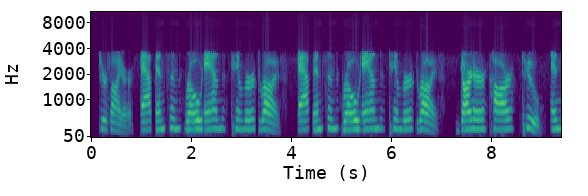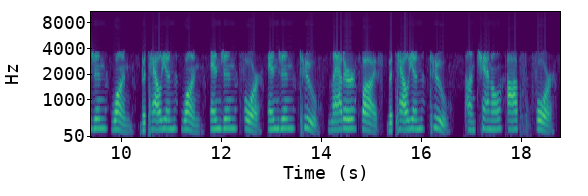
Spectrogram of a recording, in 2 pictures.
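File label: Fire Department Alert, p25; wake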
